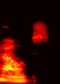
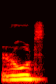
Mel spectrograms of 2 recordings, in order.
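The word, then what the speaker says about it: routes: Slash about लिखा है, इनको हम राउट्स बोलते हैं, या रूट्स, रूट्स तुम बोलते होगे, बट हम प्रोग्रामिंग में इसको राउट्स बोलते हैं। ठीक है, उसकी प्रोनाउंसिएशन ऐसे होती है।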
